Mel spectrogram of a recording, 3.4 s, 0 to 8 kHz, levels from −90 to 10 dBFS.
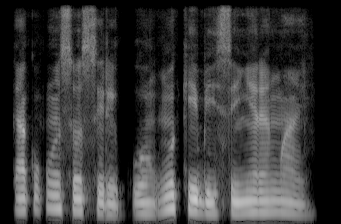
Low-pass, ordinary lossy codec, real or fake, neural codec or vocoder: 7.2 kHz; none; fake; codec, 24 kHz, 3.1 kbps, DualCodec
